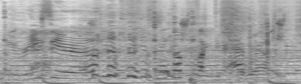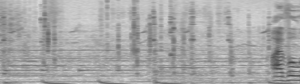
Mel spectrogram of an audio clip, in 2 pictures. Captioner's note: group chatting; music brightens; team laughing & working together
